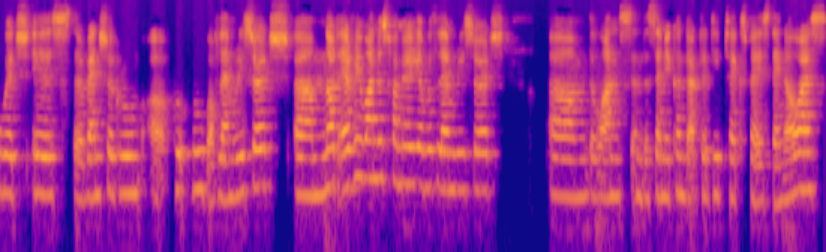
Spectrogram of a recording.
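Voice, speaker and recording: A woman with a German accent and a fairly high pitch speaks at a moderate pace with fairly even intonation. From Germany. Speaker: venture capital investor. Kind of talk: interview.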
